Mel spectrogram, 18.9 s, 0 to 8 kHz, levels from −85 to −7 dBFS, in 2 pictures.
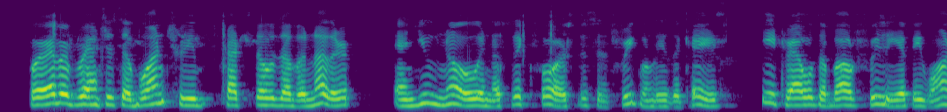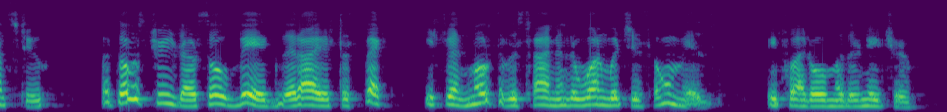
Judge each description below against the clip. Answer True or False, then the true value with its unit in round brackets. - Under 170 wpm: False (175 wpm)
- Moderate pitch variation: True (3.8 semitones)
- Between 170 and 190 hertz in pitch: True (185 Hz)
